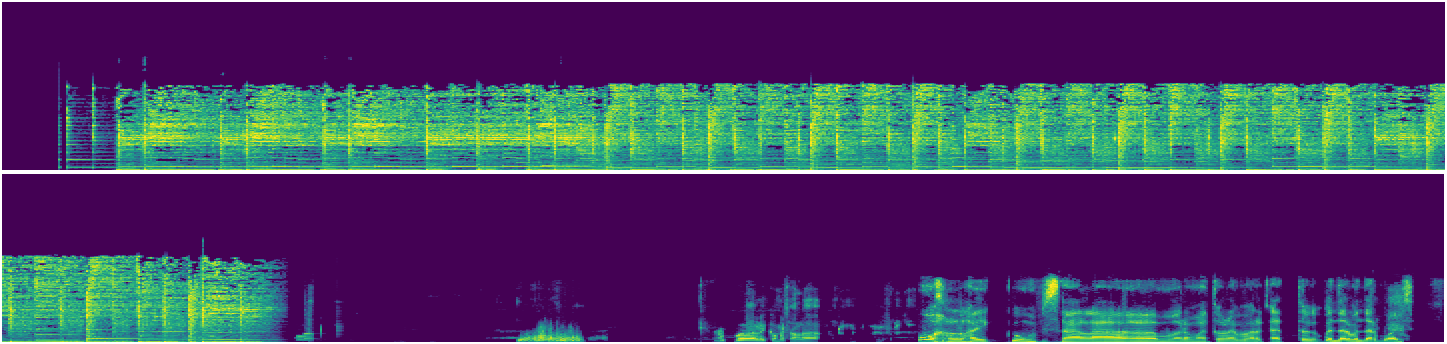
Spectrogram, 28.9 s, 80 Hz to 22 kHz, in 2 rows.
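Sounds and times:
song playing loudly: 0.6 - 17.6
speech: 21.9 - 28.8.

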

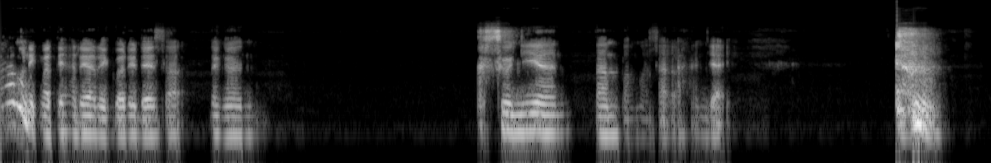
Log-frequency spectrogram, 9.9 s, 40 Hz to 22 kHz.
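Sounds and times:
speech: 0.2 - 2.6, 4.8 - 7.4, 9.1 - 9.5
person clearing throat with a coughing edge: 9.0 - 9.4.

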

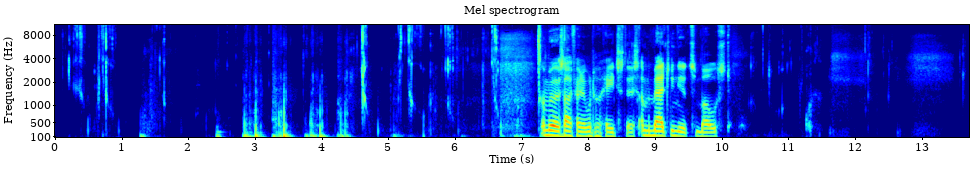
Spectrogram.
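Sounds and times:
person chewing a mint chocolate: 0.0 - 1.8, 4.3 - 6.8, 10.3 - 12.6
speech: 7.3 - 10.2.

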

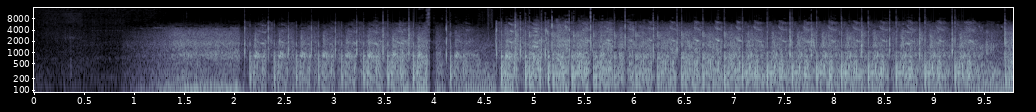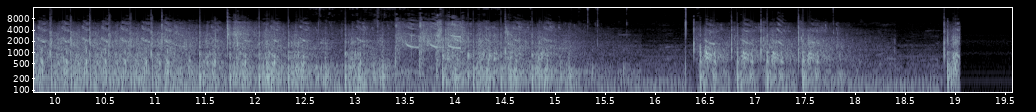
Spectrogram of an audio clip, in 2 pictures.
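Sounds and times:
gunfire in rapid bursts from a prolonged shootout: 2.0 - 15.6, 16.3 - 18.1, 18.9 - 19.1.

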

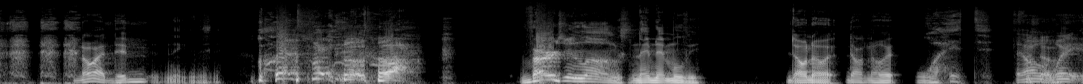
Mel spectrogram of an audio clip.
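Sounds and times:
speech: 0.8 - 4.2, 5.2 - 7.1, 7.9 - 10.8
person coughing into the microphone: 2.5 - 4.6.

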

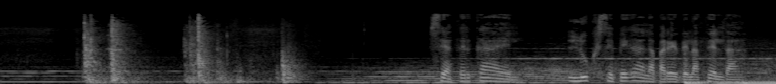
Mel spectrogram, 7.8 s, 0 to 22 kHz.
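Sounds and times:
prison cell door being opened with thunks and clunks: 0.8 - 3.2
speech: 4.4 - 7.6.

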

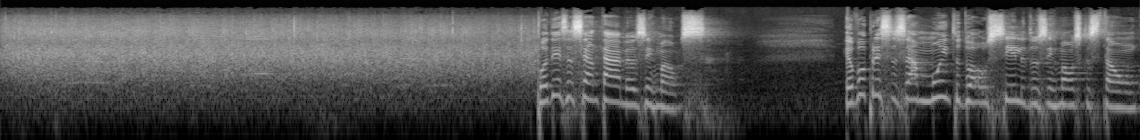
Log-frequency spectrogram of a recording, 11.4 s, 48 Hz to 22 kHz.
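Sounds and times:
audience applauding: 0.0 - 6.0
speech: 5.4 - 7.2, 8.5 - 11.3.

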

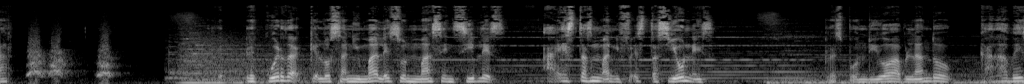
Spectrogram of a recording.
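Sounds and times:
speech: 0.0 - 0.2, 2.5 - 7.3, 8.3 - 10.2
dog barking urgently: 0.2 - 1.3.

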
